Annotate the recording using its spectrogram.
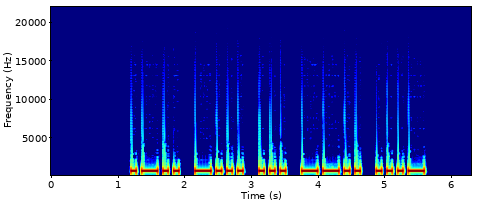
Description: Morse code, heard as a keyed tone, about 15 wpm, 700 Hz. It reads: LBSZV
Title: Code Groups - 5 Letters - 15wpm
